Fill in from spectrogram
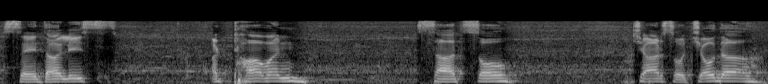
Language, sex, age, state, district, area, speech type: Urdu, male, 18-30, Delhi, Central Delhi, urban, spontaneous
